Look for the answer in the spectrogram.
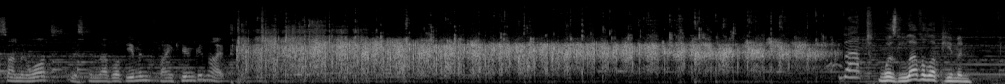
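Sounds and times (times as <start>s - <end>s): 
speech: 0.0s - 2.6s, 8.4s - 10.0s
theatre audience applause at the AMI Theatre, Oxfordshire Science Festival: 2.3s - 8.4s.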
